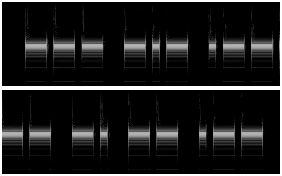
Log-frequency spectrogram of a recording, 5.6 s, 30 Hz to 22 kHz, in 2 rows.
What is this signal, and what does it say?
Morse code, heard as a keyed tone, about 17 wpm, 700 Hz. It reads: OK1NMW
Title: DXCC-100 Call Signs - 6 Characters - Repeated 3x - 17wpm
